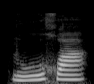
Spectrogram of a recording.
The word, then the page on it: 芦花: lú huā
